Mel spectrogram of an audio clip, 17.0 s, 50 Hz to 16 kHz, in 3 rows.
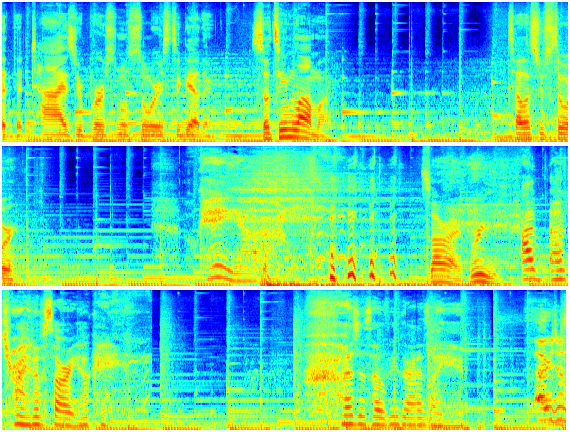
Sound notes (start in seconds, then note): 8.7 laughs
